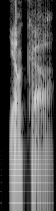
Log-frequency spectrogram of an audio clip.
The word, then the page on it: yucca: American English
